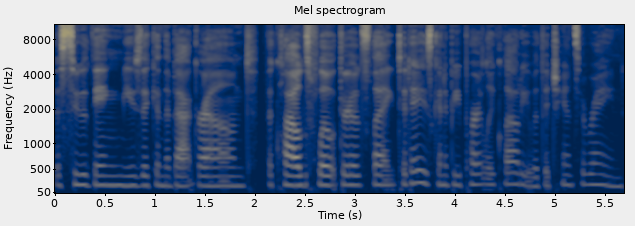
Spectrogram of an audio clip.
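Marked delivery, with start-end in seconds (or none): 3.4-5.7 flat, monotone, put-on weather forecaster voice. Describing old Weather Channel broadcasts to the other speaker; monotone Weather Channel voice. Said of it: "in this like monotone voice".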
